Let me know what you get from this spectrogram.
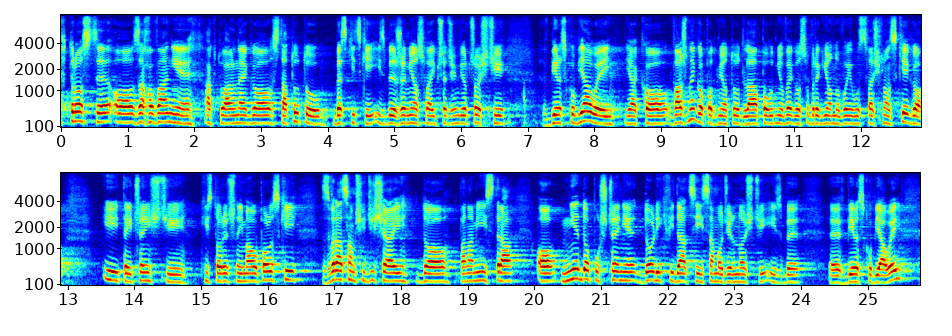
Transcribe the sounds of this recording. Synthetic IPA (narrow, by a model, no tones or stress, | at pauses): ft̪ɾɔst̪sɛʔɔzaxɔvaɲɛakt̪ualnɛɡɔst̪at̪ut̪ubɛskʲit̪skʲejizbɘʐɛmʲjɔswaipʂɛt̪ɕɛmbʲjɔɾt͡ʂɔɕt͡ɕi | vbʲjɛlskubʲjawɛjjakʰɔvaʐnɛɡɔpɔd̪mʲjɔt̪ud̪lapɔwud̪ɲɔvɛɡɔsubɾɛɡʲjɔnuvɔjɛvut̪st̪faɕlɔ̃skʲɛɡɔ | it̪ɛjt͡ʂɛ̃w̃ɕt͡ɕi | xʲist̪ɔɾɘt͡ʂnɛjmawɔpɔlskʲizvɾat̪samɕɛd͡ʑiɕajd̪ɔpanamʲiɲist̪ɾaɔɲɛd̪ɔpuʂt͡ʂɛɲɛd̪ɔlʲikfʲid̪at̪sʲjisamɔd͡ʑɛlnɔɕt͡ɕiʔizbɘ | vbʲjɛlskubʲjawɛj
